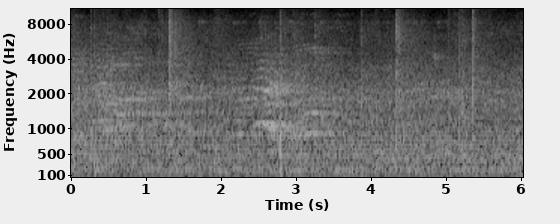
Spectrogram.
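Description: Badminton rackets striking a shuttlecock during a doubles rally: sharp, separate hits, about three clear ones spaced a second or more apart, with voices chattering in a large hall behind them.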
